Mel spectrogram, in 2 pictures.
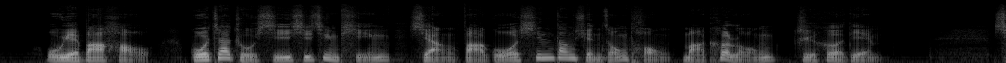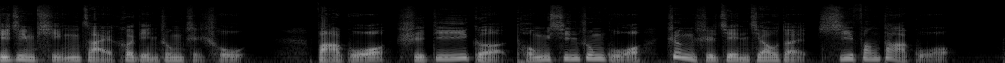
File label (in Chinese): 男 新闻; 优质年轻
